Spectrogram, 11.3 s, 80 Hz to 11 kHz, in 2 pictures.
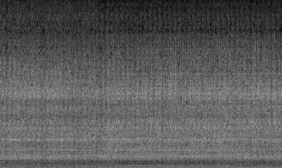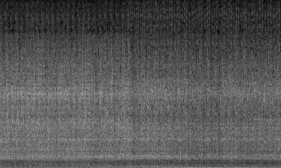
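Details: Dodge Charger Hemi V8 at steady idle, recorded inside the engine bay on the passenger side with an Insta360 Go3: a fast, light ticking rides over the engine note; an engine tick at idle whose cause can't be pinned down.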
